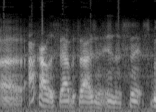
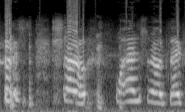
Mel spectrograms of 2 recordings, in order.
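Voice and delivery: laughing; 7 semitones higher, much slower than usual. Real, not acted. Laughing while imitating.

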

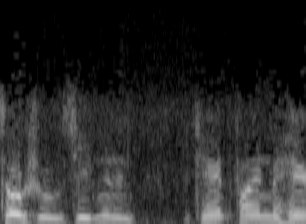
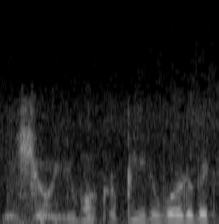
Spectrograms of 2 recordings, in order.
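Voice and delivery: hushed conspiratorial whisper; 7 dB quieter than usual. Acted. Neighbor whispering gossip to the couple, hushed. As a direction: lean in and whisper the secret. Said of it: "Hey, what are we whispering for?".

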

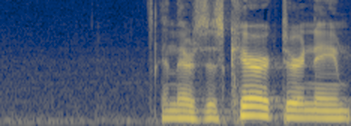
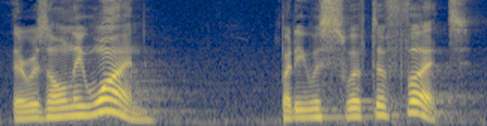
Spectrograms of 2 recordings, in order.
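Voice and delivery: ordinary delivery

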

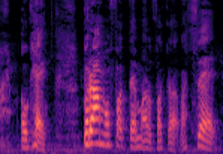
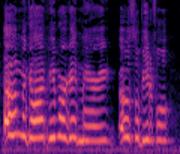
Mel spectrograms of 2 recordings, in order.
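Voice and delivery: gushing mockery; 11 semitones higher, 5 dB louder, faster than usual.

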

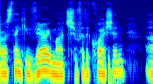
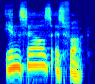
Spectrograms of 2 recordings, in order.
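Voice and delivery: higher, slow, emphatic disgust; worked up; 6 semitones higher, slower than usual. Real, not acted. Host branding sexist fans, angry. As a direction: drive the insult home, drawn out. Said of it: "while I calm down".

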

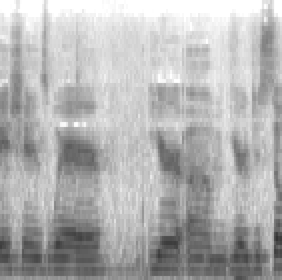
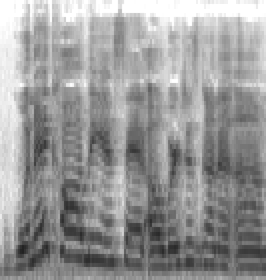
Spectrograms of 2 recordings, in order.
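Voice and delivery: excited; 4 semitones higher, 6 dB louder than usual. Retold or imitated. Excited retelling of being fired.

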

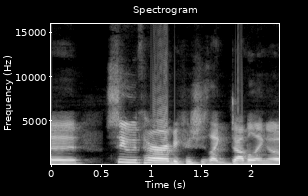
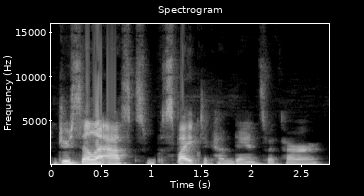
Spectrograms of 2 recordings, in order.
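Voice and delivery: usual speaking voice

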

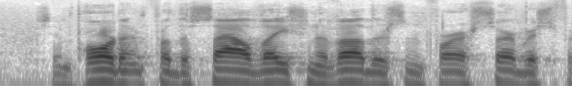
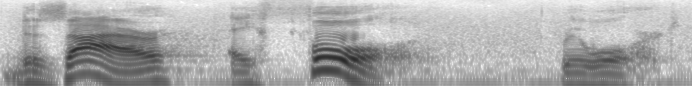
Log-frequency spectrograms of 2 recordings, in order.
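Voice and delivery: slow dwelt-on preaching; 2 semitones lower, 3 dB louder, much slower than usual. Acted. Preacher dwelling on full.

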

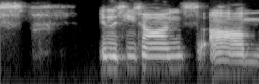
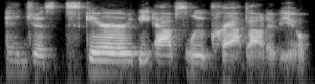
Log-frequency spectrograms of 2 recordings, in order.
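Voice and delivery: ordinary talk, nothing marked

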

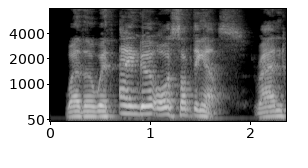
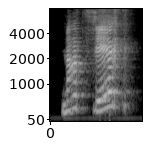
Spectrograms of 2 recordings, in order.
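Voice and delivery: much higher, sharp disbelieving woman; Nynaeve's voice. Acted. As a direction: throw the question back in scorn. Nynaeve's raised voice.

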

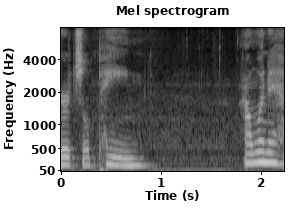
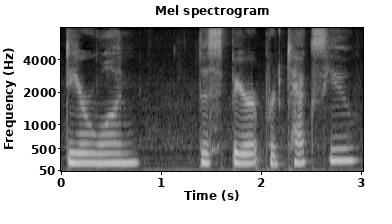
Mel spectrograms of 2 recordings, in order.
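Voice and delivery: ordinary delivery

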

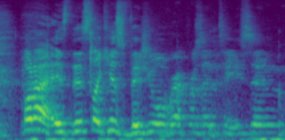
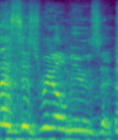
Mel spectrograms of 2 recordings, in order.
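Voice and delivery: high, loud mock pride; mock teacher; 10 semitones higher, 13 dB louder than usual. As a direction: announce it as a hammed-up snob. Friend voices teacher.

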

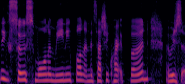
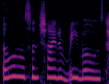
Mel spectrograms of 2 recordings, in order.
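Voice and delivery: mock cringe; 6 semitones higher, slower than usual. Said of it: "That sounds so cringe".

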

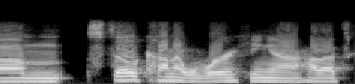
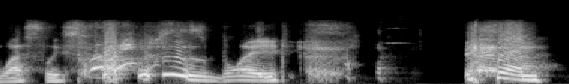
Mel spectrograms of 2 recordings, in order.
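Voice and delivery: laughing; 5 semitones higher, much slower than usual. Real, not acted. Laughing at own absurd casting.

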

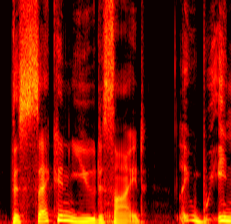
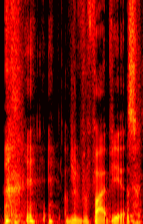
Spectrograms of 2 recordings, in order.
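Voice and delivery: usual speaking voice

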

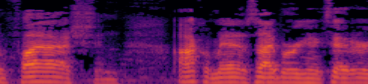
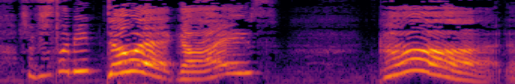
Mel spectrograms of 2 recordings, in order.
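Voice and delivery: much higher, louder, fast exasperated cry; exasperated outburst; 14 dB louder, slower than usual. Real, not acted. Podcaster begging critics to let him talk, high loud exasperated cry. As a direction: throw up your hands and let it burst out.

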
